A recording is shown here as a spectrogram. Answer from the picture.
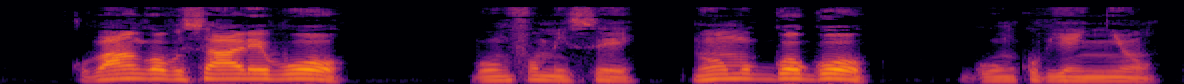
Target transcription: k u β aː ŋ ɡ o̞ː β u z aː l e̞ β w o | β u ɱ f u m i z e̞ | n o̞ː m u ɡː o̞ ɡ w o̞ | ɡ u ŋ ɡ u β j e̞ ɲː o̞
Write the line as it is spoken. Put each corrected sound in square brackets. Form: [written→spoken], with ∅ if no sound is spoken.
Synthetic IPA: k u β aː ŋ ɡ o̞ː β u [z→s] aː l e̞ β w o | β u ɱ f u m i [z→s] e̞ | n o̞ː m u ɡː o̞ ɡ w o̞ | ɡ u ŋ [ɡ→k] u β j e̞ ɲː o̞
